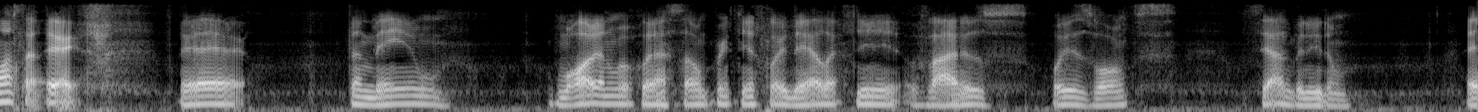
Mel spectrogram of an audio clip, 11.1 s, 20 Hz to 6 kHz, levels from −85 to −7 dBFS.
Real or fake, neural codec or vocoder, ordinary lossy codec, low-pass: fake; autoencoder, 22.05 kHz, a latent of 192 numbers a frame, VITS, trained on many speakers; AAC, 32 kbps; 5.4 kHz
